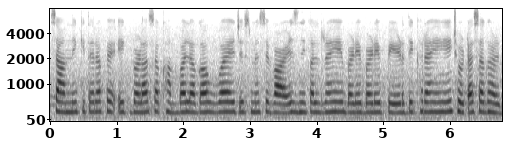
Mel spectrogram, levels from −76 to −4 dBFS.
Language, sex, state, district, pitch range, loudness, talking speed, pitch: Hindi, female, Jharkhand, Sahebganj, 250-260 Hz, -23 LUFS, 220 wpm, 255 Hz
